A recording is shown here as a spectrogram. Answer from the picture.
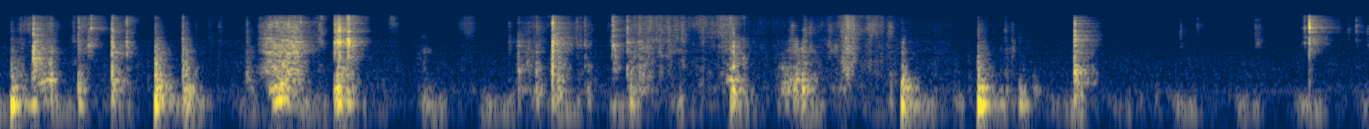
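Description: Cardboard trading-card box being opened by hand: scratchy tearing and scraping of the cardboard and seal, with scattered sharp clicks and taps as it is handled and turned. Longer tearing spells come about two seconds in and again from about four and a half to six and a half seconds, and it goes nearly quiet near the end.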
